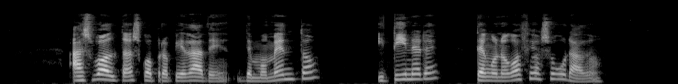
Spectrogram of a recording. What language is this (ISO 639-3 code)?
glg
